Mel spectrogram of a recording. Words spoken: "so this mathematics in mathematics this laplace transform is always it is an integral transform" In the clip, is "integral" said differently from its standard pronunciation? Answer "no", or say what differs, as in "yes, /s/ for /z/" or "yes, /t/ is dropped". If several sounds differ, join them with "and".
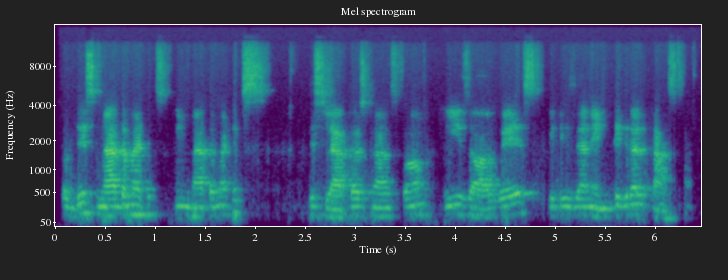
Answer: no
